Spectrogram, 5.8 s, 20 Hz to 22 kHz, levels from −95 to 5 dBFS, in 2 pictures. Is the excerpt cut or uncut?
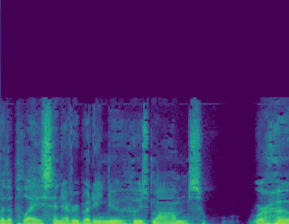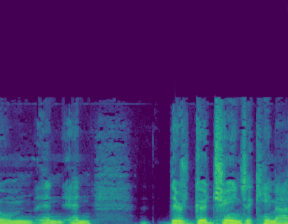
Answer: uncut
